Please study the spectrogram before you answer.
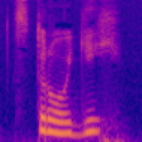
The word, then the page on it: rugged: American English; /ˈrʌɡɪd/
